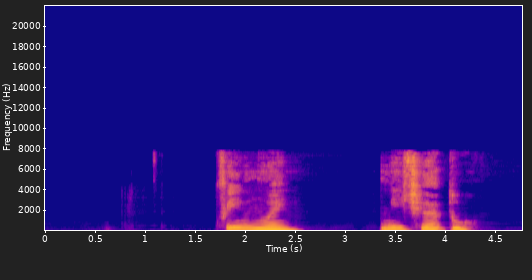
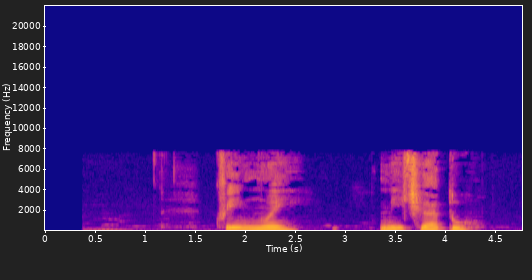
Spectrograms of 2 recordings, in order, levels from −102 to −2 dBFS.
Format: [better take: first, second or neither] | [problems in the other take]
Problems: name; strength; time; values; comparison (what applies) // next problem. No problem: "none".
second | noise reduction (neural mask model DeepFilterNet 3)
